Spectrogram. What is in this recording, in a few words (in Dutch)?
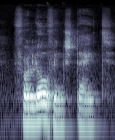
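"verlovingstijd", Dutch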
